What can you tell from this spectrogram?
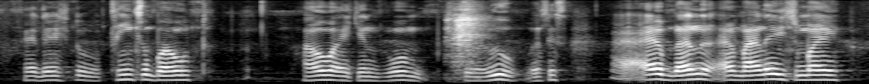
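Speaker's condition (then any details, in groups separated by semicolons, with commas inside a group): Cerebral palsy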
